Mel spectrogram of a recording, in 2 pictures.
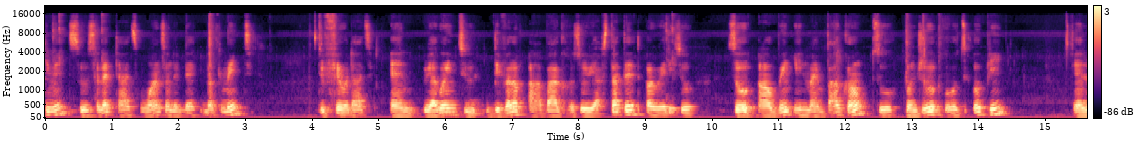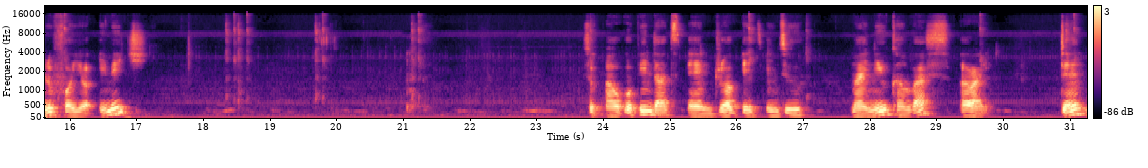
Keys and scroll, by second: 2.5 v, 13.2 ctrl+o.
